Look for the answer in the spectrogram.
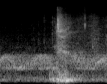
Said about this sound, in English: Here, wait for the siren. Hold for siren.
